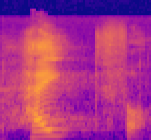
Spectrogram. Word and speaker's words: hateful: And it's a three-syllable word, hateful. You know, if you say it right.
